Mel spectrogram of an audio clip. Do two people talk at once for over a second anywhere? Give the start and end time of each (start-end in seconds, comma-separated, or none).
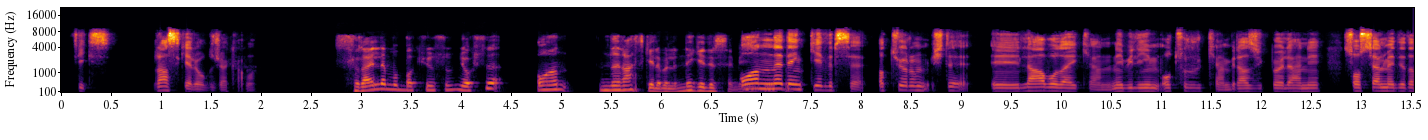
none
